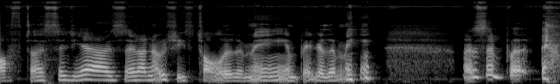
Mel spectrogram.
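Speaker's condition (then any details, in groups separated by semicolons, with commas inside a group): Cerebral palsy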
